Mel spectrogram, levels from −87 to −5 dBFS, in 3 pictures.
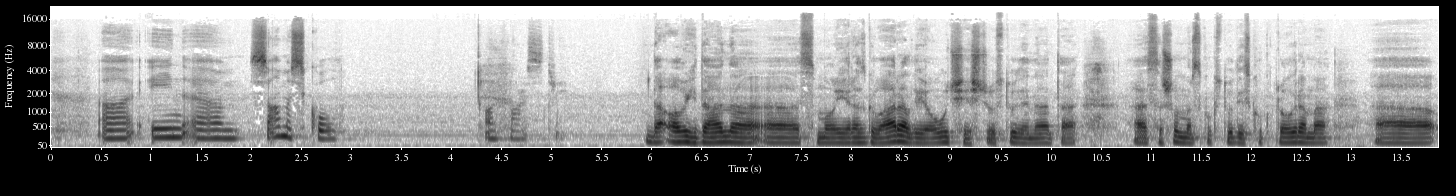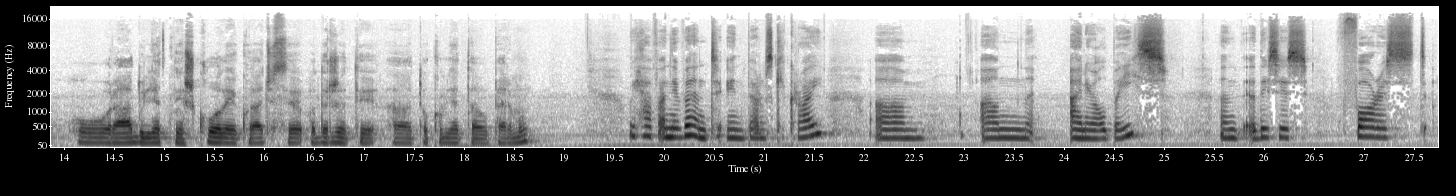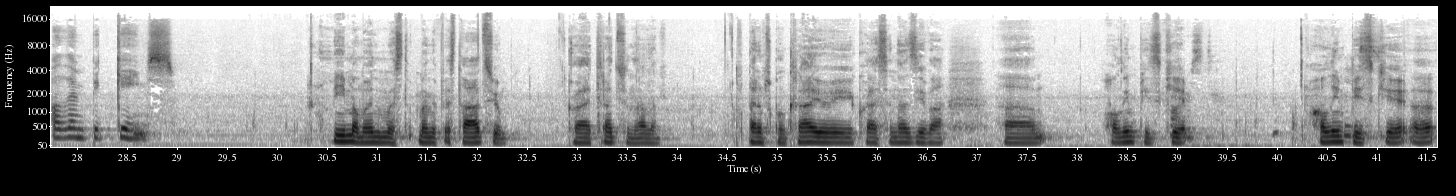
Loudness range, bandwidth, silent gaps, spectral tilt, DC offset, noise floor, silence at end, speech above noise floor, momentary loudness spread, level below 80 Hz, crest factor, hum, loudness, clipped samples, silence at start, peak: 6 LU; 19 kHz; none; -5 dB/octave; under 0.1%; -50 dBFS; 0 s; 29 dB; 16 LU; -54 dBFS; 20 dB; none; -22 LUFS; under 0.1%; 0 s; -2 dBFS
